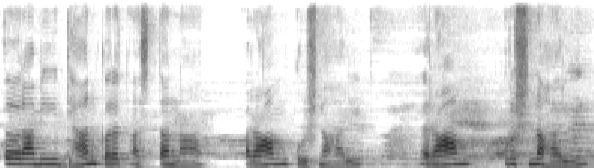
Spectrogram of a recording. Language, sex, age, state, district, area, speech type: Marathi, female, 45-60, Maharashtra, Hingoli, urban, spontaneous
